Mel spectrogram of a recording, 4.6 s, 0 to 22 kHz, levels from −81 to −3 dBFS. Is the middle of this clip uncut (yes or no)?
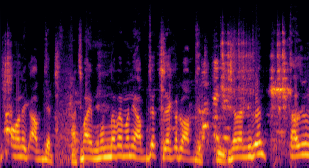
yes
